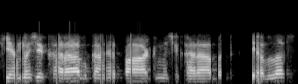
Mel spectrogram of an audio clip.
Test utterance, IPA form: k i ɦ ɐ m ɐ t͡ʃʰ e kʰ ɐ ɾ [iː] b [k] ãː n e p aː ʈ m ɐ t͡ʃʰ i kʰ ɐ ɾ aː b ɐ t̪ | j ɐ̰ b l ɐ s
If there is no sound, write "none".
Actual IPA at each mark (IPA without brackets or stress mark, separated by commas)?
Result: aː, k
